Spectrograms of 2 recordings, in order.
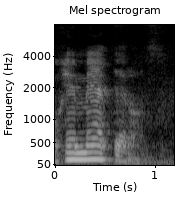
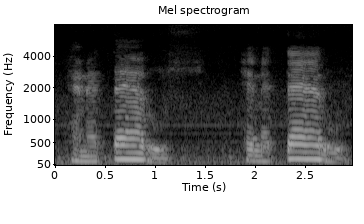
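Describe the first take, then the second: First: Slow "remeteros", weight on second syllable ME; unshifted accent. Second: Slow "remeteros", leaning on third syllable TE; accent shifted forward. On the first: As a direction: stress "remeteros" on the ME. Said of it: "Não modifica o acento". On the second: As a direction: stress "remeteros" on TE, last syllable long. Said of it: "o acento anda". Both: Shown as a demonstration.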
